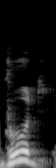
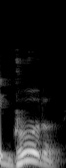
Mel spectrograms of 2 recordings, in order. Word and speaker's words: Goor: They pronounce it good. It's a mistake. You see, Gur. G-O-O-R.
